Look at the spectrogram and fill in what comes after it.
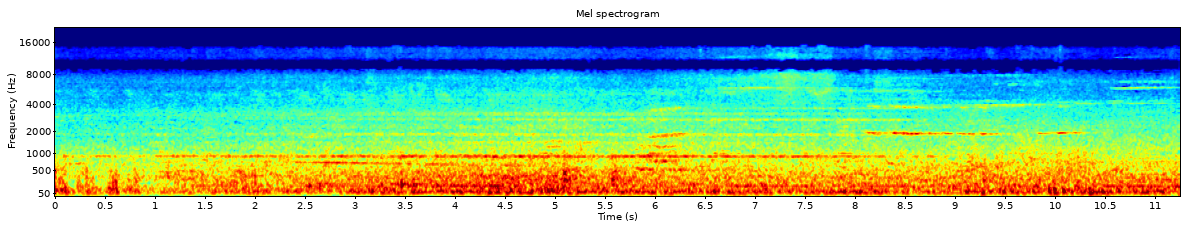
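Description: A Taiwan Railway EMU700 electric train pulling in alongside the platform and slowing to a stop, with a steady rumble and several thin, high squealing tones that come and go.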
